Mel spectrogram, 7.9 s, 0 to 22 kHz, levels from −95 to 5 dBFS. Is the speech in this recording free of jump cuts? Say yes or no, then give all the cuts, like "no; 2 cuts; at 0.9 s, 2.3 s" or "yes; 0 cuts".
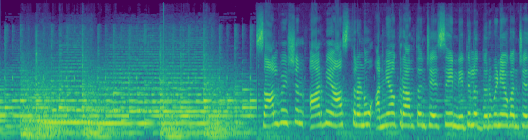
no; 1 cut; at 0.9 s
